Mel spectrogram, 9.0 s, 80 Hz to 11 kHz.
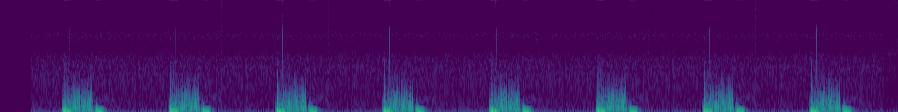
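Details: Simulated heart sounds of a ventricular septal defect: a harsh pansystolic murmur filling each systole at about 56 beats a minute. The loud murmur tends to drown out S1 and S2.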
